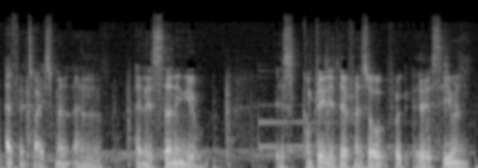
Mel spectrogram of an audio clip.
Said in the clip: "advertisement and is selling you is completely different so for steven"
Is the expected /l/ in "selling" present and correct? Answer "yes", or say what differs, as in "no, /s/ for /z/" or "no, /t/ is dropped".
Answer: no, /n/ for /l/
